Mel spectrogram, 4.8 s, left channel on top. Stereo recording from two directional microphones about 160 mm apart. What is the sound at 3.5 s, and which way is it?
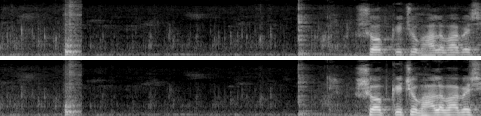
A man's voice, 35° right (ahead or behind).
